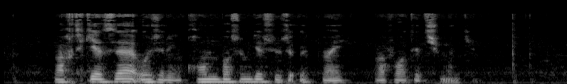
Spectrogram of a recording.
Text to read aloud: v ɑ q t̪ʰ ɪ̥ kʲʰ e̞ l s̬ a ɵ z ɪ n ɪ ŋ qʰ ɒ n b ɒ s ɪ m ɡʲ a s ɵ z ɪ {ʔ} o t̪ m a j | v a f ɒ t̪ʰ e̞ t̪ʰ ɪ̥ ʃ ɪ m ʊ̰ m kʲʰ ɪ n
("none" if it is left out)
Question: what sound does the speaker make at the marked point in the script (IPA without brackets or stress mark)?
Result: ʔ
